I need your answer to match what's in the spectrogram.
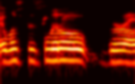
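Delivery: ordinary talk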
